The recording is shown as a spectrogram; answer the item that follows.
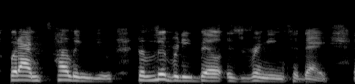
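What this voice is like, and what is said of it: Excited, energetic delivery. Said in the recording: “I sound a little excited”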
